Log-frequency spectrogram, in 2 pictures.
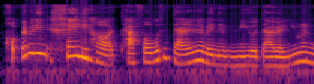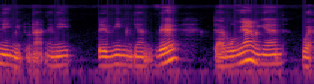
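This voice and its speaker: Young woman teacher, casual friendly lesson, kinda gravelly voice, medium pitch. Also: warm tone. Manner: friendly, addresses viewers as kids, demonstrates sounds slowly. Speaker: English teacher.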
